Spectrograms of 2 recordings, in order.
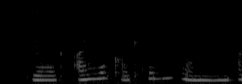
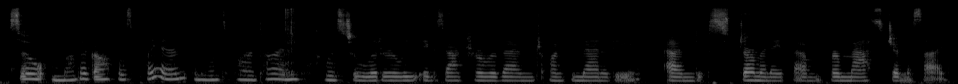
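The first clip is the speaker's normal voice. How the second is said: ordinary talk, nothing marked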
